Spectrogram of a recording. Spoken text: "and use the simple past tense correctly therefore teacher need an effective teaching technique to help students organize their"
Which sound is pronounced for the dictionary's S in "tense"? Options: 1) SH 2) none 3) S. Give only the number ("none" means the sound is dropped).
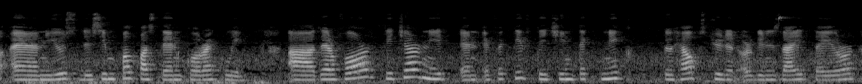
2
